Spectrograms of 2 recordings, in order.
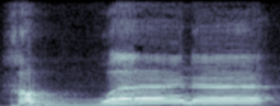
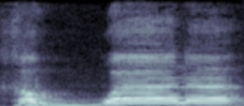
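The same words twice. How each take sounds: Both takes have the same delivery.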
